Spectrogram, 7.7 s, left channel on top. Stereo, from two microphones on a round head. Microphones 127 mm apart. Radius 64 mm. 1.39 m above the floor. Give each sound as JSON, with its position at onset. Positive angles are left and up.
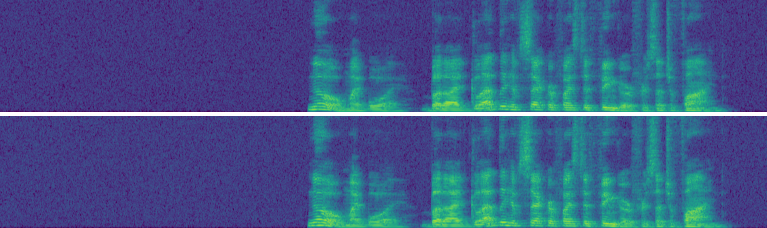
{"t": 3.1, "sound": "a man speaking", "side_deg": -80, "distance_m": 2.0}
